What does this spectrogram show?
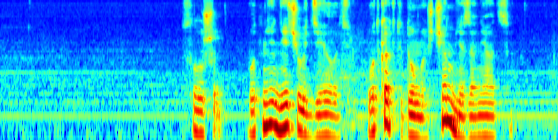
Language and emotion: Russian, sad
